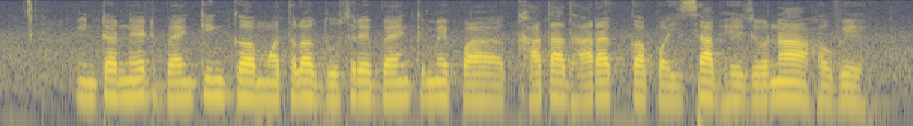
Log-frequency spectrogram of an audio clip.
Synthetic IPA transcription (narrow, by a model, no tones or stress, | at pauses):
iɳʈəɾneʈbɛ̃ŋkiŋɡkəmət̪ləb̚d̪usɾebɛ̃ŋkmekʰat̪ad̪ʱaɾəkːəpəɪsabʱed͡ʒonaɦoe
